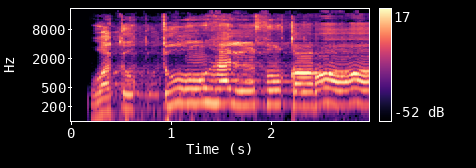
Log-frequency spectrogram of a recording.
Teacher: توسط اور طول ہے، یعنی 2 الف سے لے کر 5 الف تک اس کو کھینچ کے پڑھیں گے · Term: مد متصل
